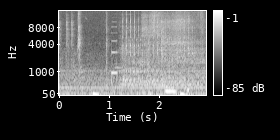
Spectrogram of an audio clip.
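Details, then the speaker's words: Apple II 5.25-inch floppy drive: rough rapid sewing-machine-like clatter over motor hum while booting a disk; drive does not read, judged bad. "I'm scared I don't know if you guys can hear this thing pushing your disc into it turning it off turning it back on does it read even though it makes that ugly noise no it does not read"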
